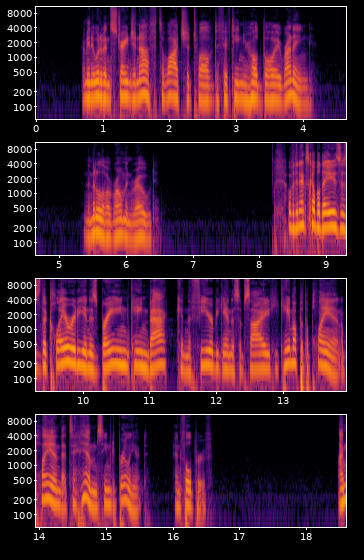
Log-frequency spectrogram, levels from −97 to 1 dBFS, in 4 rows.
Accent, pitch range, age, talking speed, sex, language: American, 130-170 Hz, 30-49, 185 wpm, male, English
